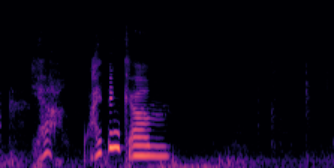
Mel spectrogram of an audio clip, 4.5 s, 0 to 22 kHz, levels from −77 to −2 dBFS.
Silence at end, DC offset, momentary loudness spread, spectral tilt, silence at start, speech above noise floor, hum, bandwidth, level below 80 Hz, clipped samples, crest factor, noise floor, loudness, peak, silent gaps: 1.4 s; under 0.1%; 26 LU; -6.5 dB/octave; 0 s; 33 dB; none; 12 kHz; -56 dBFS; under 0.1%; 18 dB; -63 dBFS; -32 LUFS; -16 dBFS; none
